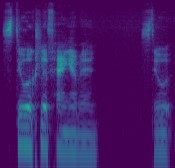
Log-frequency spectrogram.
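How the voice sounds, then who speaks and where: A man livestreaming a video game, reading dialogue aloud haltingly and dropping in his own reactions. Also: sits low, steady tone. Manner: reads on-screen text aloud haltingly, interjects reactions. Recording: clearly noisy mic with clicks.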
